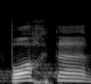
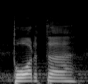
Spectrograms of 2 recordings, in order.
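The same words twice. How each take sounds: First: The R has a Rio de Janeiro sound. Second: The R sounds like a Spanish-style R. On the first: "the whole carioca" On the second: "that São Paulo Spanish flavor"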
